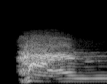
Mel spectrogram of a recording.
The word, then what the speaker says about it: Ham: Han se escribe con las letras H-A-M. Sa se escribe con las letras S-A-H. La H suena siempre como J.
